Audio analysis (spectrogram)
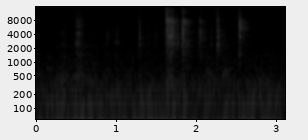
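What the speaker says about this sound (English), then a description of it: "I'm going to be using my X-Acto knife for this." An X-Acto knife slices small slits into duct tape, a faint run of short, sharp snips and scrapes that cluster into quick close cuts near the end.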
